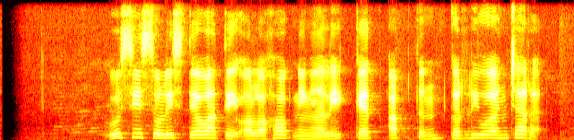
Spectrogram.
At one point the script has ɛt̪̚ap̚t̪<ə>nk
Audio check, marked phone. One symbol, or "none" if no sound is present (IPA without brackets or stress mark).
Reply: ə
